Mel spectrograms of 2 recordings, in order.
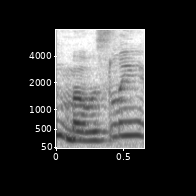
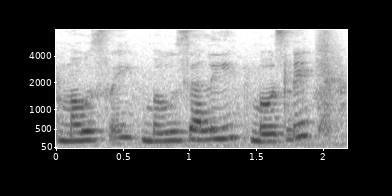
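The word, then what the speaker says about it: Moseley: sent and stuff, and it is by Christy Mosley. That's how you say it. Mosley.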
